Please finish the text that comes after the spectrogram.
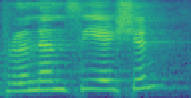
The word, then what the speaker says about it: pronunciation: நம்ம என்ன பண்ணுவோம், ப்ரனவுன்சியேஷன் எழுதுவோம் நிறைய பேர். ஏன்னா ப்ரனவுன்ஸுங்கிற வேர்டில் OUN வரும் இல்லையா? ஆனால் ப்ரனன்சியேஷன் வரும்போது you will not right O.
